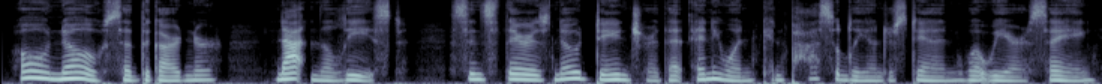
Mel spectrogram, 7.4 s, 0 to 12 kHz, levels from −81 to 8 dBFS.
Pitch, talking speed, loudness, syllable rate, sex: 190 Hz, 190 wpm, -20 LUFS, 5.4 syllables/s, female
